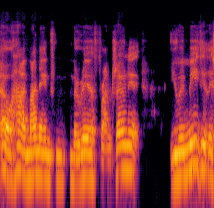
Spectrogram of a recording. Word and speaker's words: Maria: for their name and i bet you get lots of marie's rather than maria's is that possible yeah marie mary um yes i often get my name pronounced wrong yeah which and it's not a difficult name really maria i appreciate the surname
